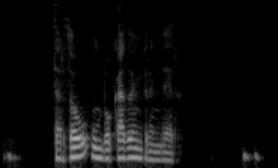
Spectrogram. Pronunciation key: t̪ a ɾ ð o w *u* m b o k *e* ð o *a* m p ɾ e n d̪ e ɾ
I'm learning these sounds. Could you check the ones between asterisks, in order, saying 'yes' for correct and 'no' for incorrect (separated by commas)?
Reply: yes, no, no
